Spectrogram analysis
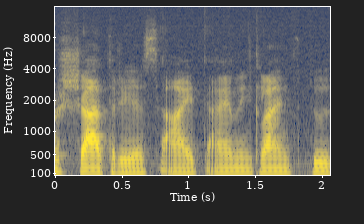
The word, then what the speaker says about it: Kshatriya: called the shut race now it has a K on it so you can pronounce the cassia trees or Kshatriyas ight I am inclined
